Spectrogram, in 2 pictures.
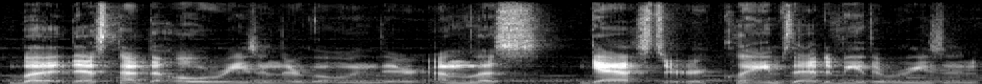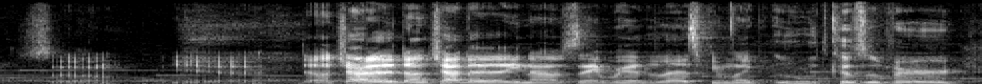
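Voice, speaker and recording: A man giving casual, excitable reaction commentary in slangy talk, often repeating words for emphasis. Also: mid-range voice, a little fast, few pauses. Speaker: host of a reaction video. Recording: music behind the voice.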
